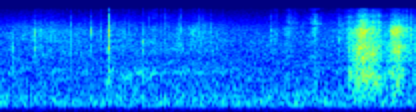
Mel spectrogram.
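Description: A knife slices through an onion on a wooden board.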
